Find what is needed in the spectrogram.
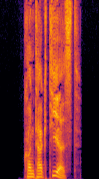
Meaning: second-person singular present of kontaktieren
- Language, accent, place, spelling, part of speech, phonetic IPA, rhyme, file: German, Germany, Berlin, kontaktierst, verb, [kɔntakˈtiːɐ̯st], -iːɐ̯st, De-kontaktierst.ogg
